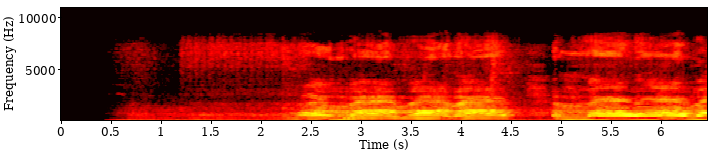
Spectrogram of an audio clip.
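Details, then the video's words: English Bulldog named Denzel 'talking', saying 'mama': two drawn-out, wavering moan-like vocalisations with rich harmonics, the first rising and falling at length, the second shorter and steadier, over a faint low hum. "Denzel saying mama!"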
